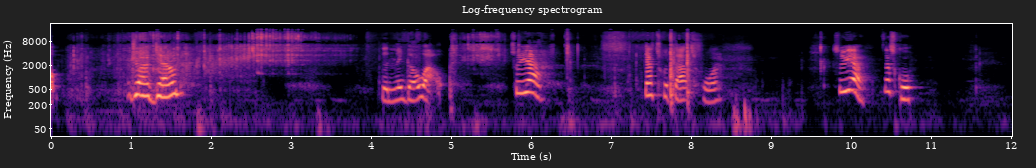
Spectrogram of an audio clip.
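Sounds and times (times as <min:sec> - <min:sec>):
toy car rolling on plastic track: 0:00.0 - 0:03.8, 0:05.0 - 0:05.8.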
